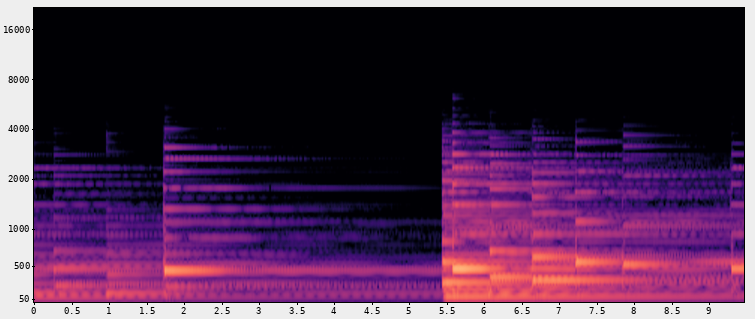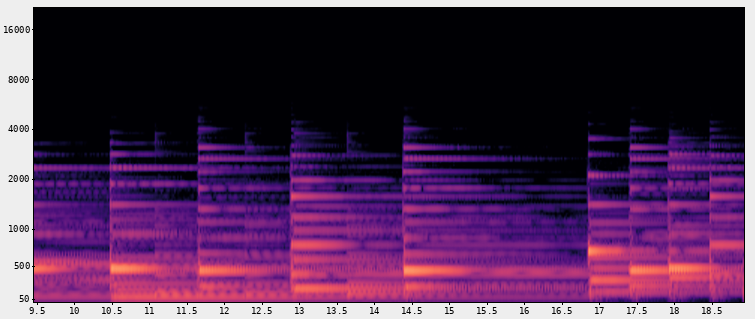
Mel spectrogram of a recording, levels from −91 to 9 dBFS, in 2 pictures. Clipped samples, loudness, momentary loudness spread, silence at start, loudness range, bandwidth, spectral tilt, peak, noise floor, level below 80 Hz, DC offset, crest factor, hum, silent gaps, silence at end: under 0.1%; -22 LUFS; 22 LU; 0 s; 9 LU; 4.3 kHz; -11 dB/octave; -2 dBFS; -45 dBFS; -50 dBFS; under 0.1%; 20 dB; none; none; 0 s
